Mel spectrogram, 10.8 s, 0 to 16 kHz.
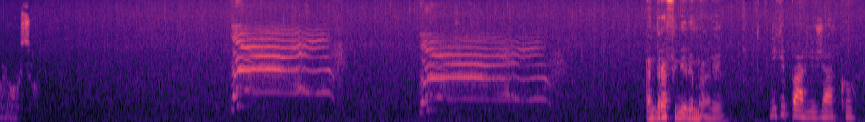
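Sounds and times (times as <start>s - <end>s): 
faint hiss: 0.0s - 10.8s
speech: 0.2s - 0.6s, 8.1s - 10.8s
woman screaming in the pain of childbirth: 2.9s - 4.4s, 5.2s - 7.1s.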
